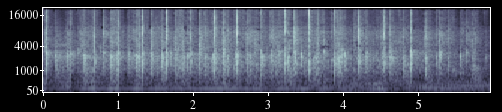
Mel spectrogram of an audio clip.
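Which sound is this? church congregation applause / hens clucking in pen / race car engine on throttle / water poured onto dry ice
church congregation applause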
